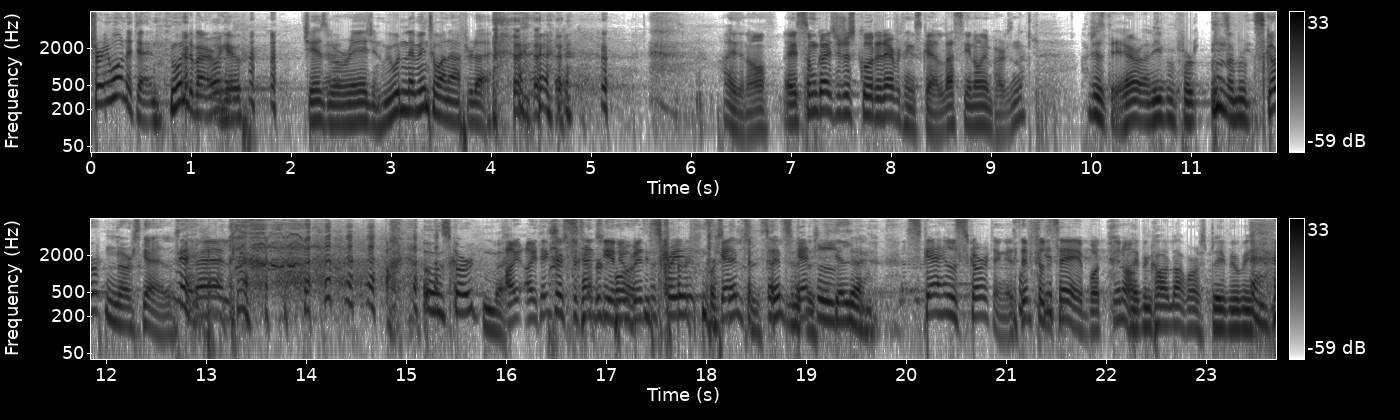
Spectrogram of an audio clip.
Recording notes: The Hurling Pod was LIVE in the Bord Gáis Energy Theatre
